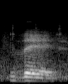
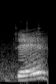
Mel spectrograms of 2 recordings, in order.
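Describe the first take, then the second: First: The th is soft with air between teeth. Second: The th is a hard stop-like sound. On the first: The speaker calls it right. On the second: The speaker calls it wrong.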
